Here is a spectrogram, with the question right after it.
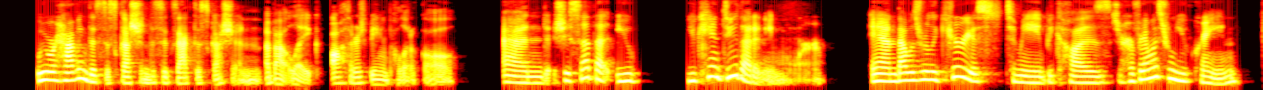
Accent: Ecuador; moved away; I actually looked at my immunization card from when I was from Ecuador, like coming here.

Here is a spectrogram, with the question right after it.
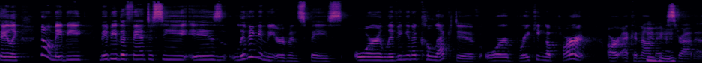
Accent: Southern United States, United States; I have to admit that as a Southerner, I did not really get New Hampshire

